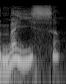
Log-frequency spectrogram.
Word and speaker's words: maïs: Le maïs. So here you get this tréma. So maïs. Maïs. And then you pronounce the final S.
